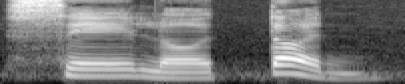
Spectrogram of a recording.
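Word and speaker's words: automne: have say the word the letter m here is silent okay the m is silent you see celeton all right mean it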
